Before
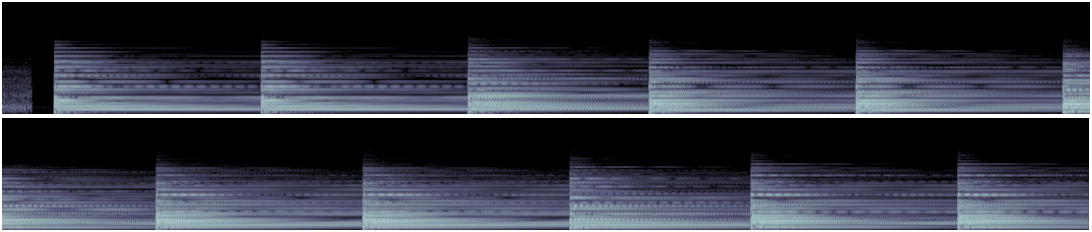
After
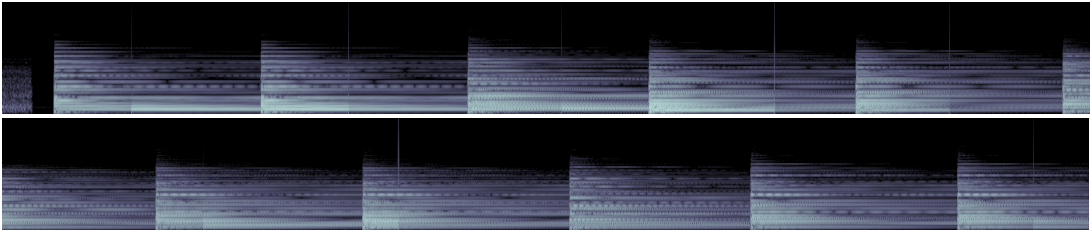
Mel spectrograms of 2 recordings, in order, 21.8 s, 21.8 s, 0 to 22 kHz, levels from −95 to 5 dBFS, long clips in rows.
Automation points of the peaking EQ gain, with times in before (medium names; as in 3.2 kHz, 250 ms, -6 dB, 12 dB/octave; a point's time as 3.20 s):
peaking EQ 180 Hz 2 oct
-2 dB
from 1.29 s +9 dB
from 3.46 s +3 dB
from 5.59 s +10 dB
from 7.72 s -1 dB
from 9.47 s -10.5 dB
from 12.89 s -2 dB
from 14.84 s -10 dB
from 21.19 s -2 dB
